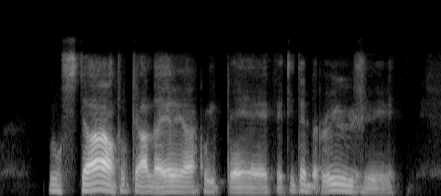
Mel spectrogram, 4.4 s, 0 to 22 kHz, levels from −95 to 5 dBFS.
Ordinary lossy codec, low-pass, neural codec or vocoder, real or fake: Opus, 16 kbps; 7.2 kHz; codec, 16 kHz, 1 kbps, FunCodec, trained on Chinese and English, 50 frames a second; fake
